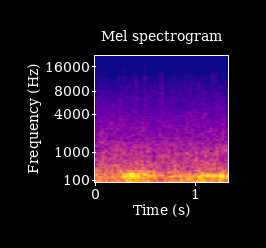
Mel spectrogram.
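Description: Rain falling steadily with a low thunderstorm rumble beneath, faint and continuous over a short stretch.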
